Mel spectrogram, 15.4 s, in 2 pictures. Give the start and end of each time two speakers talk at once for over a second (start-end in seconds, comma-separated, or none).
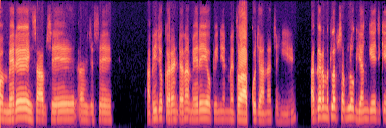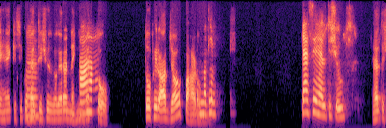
none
